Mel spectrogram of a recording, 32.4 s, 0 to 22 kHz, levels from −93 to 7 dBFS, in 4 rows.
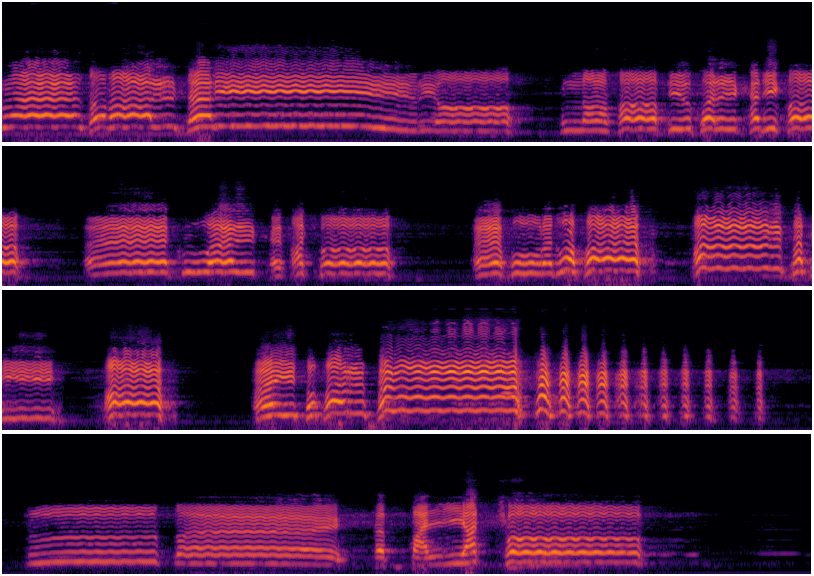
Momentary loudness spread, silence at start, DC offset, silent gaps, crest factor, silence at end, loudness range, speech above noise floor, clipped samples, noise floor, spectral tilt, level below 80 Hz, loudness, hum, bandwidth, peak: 15 LU; 0 s; under 0.1%; none; 20 dB; 1.7 s; 11 LU; 56 dB; under 0.1%; -80 dBFS; -2.5 dB/octave; -72 dBFS; -24 LUFS; none; 19.5 kHz; -6 dBFS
